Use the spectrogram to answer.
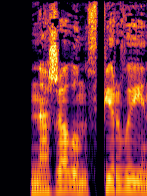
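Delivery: ordinary delivery, nothing marked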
